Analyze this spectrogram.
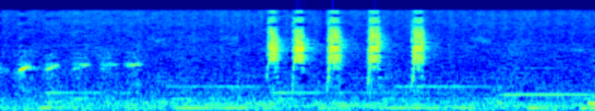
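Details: Orange-spotted bulbul: a few faint rising whistled notes at the start, then a rapid series of five sharp, broadband chirps about every quarter second, with low hum in the background.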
